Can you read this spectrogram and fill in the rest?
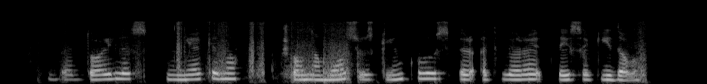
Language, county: Lithuanian, Vilnius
